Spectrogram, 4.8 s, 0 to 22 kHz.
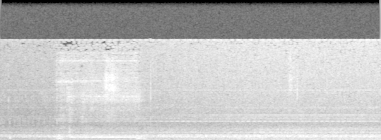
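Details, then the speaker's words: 1999 VW Passat 1.8L turbo, key on, rear tank access panel exposed: quiet steady fuel pump buzz priming evenly, no stutter; 50 psi fuel pressure, pump likely not the problem; actual fault was mass airflow sensor. "can hear the fuel pump run in there turn the key off so fuel pump is running does have 50 psi pressure while it's trying to run"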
